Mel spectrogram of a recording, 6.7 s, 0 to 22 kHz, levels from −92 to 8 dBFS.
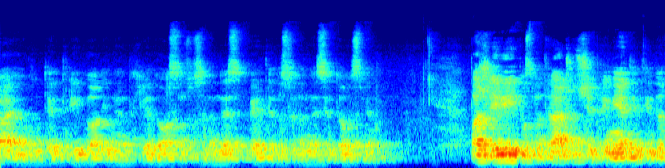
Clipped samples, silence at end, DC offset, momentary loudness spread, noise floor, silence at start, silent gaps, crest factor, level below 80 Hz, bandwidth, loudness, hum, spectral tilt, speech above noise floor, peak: under 0.1%; 0 s; under 0.1%; 15 LU; -47 dBFS; 0 s; none; 20 dB; -66 dBFS; 11.5 kHz; -21 LUFS; none; -6.5 dB/octave; 27 dB; -2 dBFS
